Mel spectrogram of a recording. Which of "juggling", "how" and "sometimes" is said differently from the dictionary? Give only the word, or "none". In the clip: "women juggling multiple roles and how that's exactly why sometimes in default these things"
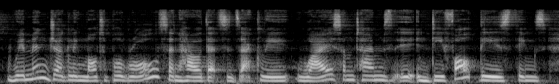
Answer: none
